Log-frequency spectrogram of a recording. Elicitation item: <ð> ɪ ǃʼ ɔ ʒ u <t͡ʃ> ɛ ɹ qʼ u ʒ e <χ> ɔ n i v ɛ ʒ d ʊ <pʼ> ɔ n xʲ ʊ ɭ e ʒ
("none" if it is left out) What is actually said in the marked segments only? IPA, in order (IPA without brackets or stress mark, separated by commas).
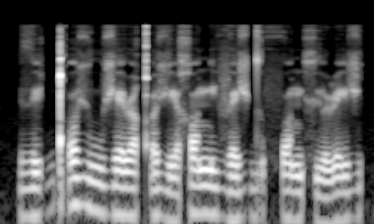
ð, ʒ, χ, f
